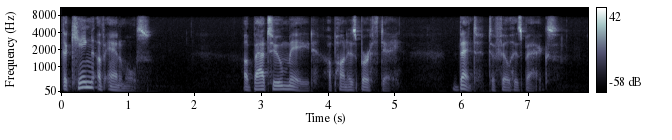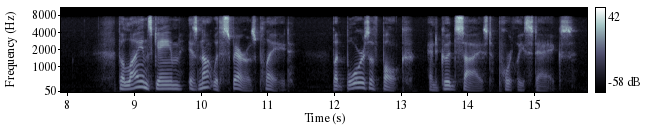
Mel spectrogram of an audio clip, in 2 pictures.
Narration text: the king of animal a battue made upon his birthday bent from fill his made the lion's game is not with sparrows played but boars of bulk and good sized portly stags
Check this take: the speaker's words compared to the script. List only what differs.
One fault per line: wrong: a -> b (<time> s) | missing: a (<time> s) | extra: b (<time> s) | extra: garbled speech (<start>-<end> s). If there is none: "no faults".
wrong: animal -> animals (0.7 s)
wrong: from -> to (6.4 s)
wrong: made -> bags (6.9 s)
